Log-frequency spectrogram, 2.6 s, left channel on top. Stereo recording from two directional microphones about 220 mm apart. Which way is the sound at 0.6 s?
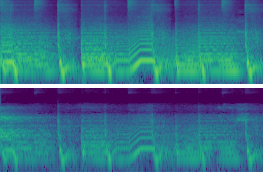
45° left (ahead or behind).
